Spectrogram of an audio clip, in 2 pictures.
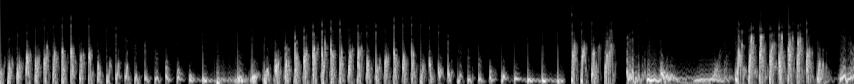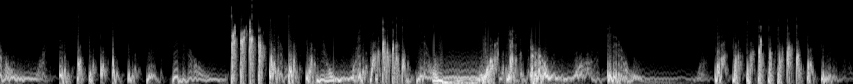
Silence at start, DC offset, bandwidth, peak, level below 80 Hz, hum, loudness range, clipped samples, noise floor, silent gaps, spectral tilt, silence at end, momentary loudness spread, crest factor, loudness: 0 s; under 0.1%; 7.8 kHz; 0 dBFS; -28 dBFS; none; 4 LU; under 0.1%; -37 dBFS; none; -8 dB/octave; 0.15 s; 9 LU; 14 dB; -14 LUFS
